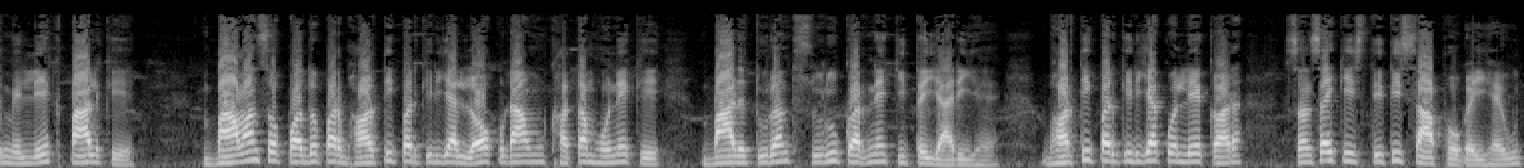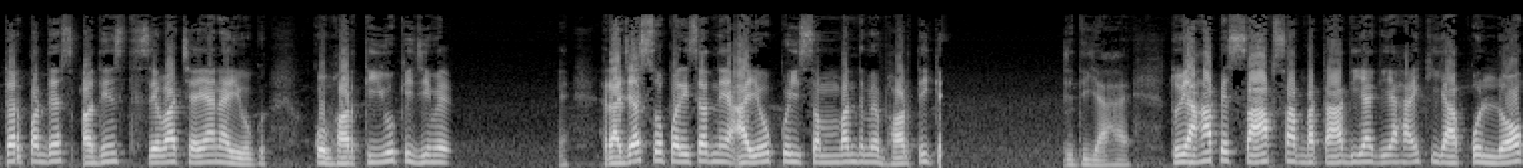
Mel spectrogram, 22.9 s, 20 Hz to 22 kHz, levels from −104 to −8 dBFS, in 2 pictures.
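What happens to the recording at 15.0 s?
At 15.0 s the sound gives way to a smeared, buzzy continuation of the preceding audio from 14.73 to 15.63 s, most likely a long network dropout: the receiver fills the missing 0.9 s by extending the last sound, rather than briefly patching a single short packet loss.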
